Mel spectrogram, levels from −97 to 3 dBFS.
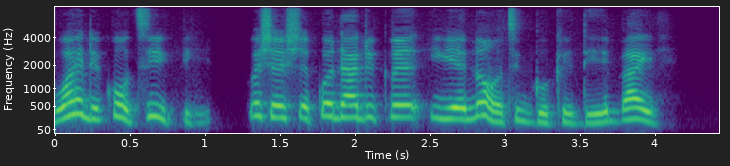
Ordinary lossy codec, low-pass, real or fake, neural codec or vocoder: none; none; fake; codec, 16 kHz, 0.8 kbps, ZipCodec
